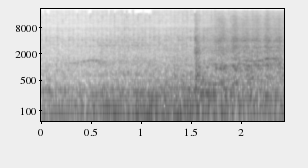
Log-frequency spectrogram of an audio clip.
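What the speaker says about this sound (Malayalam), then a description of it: "വണ്ടി സ്റ്റാർട്ട് ചെയ്തിട്ടുണ്ട്" A Maruti Alto car engine turns over and catches at about the midpoint, settling into a steady running hum; no voices.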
